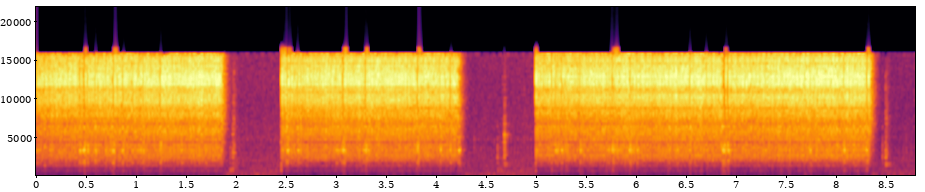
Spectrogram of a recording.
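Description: Relay-buzzer ignition coil driver firing a rapid train of high-voltage sparks across a brass spark gap: a harsh, steady buzz of relay chatter and spark crackle. It cuts out briefly about two seconds in and again just after four seconds, then runs on.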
